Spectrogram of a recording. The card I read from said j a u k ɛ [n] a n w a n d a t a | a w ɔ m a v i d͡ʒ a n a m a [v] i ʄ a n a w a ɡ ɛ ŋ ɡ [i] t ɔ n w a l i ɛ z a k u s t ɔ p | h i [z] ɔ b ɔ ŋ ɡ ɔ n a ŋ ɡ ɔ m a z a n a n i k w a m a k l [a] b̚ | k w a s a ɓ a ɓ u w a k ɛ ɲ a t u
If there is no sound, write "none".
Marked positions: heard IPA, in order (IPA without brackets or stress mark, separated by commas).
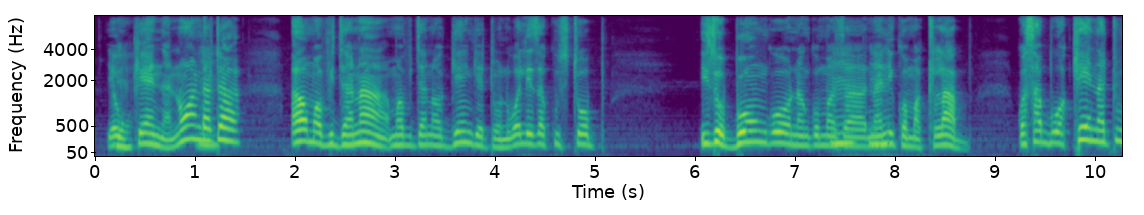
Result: ɲ, v, ɛ, z, a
